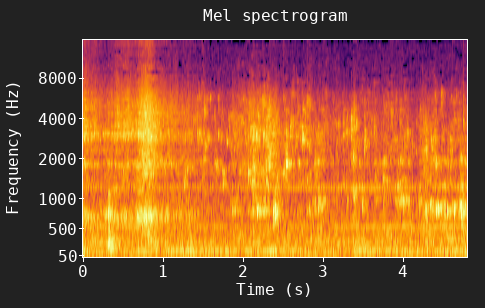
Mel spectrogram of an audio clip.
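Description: Milk pouring from a plastic bowl into a steel saucepan, a continuous splashing pour.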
